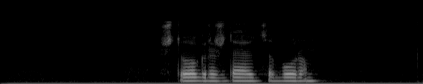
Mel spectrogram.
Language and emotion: Russian, neutral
